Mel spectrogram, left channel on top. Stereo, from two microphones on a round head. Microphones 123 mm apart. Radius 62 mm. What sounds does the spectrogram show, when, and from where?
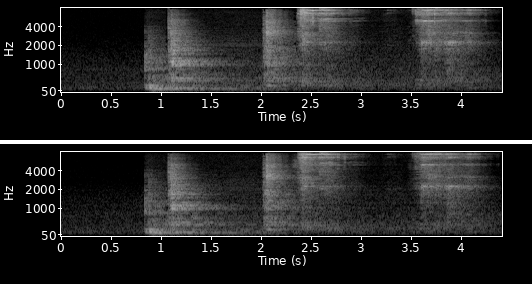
0.8 s ticking: 5° right (ahead or behind), 0.5 m
2.4 s keys jangling: 10° left (ahead or behind), 0.6 m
